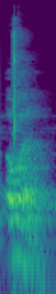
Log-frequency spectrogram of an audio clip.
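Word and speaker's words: hour: हॉर्स में भी वही रूल हुआ, पर इसे पढ़ते हैं, अगर इसे हम हवर पढ़ने लगेंगे तो यहाँ पे ए आएगा, पर उसे हवर पढ़ते ही नहीं, उसे पढ़ते हैं अवर।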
